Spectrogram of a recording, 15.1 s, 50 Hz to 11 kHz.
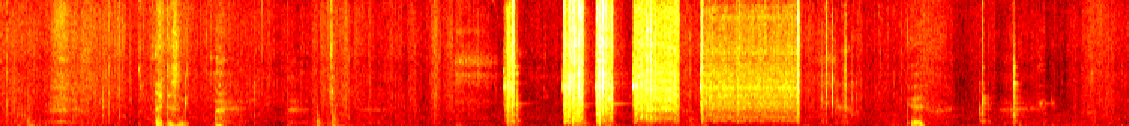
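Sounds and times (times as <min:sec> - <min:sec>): impact wrench bursts: 0:06.7 - 0:06.9, 0:07.5 - 0:10.7.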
